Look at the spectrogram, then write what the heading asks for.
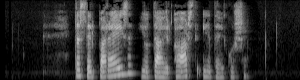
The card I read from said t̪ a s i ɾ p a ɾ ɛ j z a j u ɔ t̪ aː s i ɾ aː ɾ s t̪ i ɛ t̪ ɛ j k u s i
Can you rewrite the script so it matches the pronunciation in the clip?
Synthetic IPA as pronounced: t̪ a s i ɾ p a ɾ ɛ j z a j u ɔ t̪ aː i ɾ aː ɾ s t̪ i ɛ t̪ ɛ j k u ʃ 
